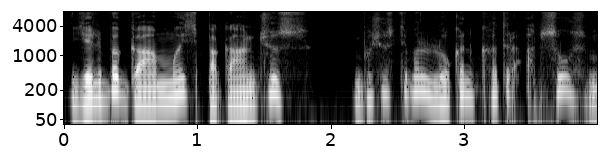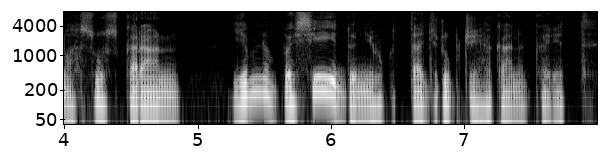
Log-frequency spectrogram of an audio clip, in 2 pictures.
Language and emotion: Kashmiri, sad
